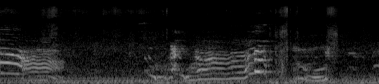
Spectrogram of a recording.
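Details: A dog almost crying to drive a monkey out of its area, giving a series of high, wavering whimpering cries with bending pitch, repeated several times over a few seconds.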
